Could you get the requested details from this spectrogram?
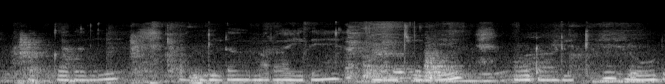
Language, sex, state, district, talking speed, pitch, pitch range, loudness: Kannada, female, Karnataka, Bellary, 70 wpm, 205 Hz, 160-210 Hz, -17 LUFS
